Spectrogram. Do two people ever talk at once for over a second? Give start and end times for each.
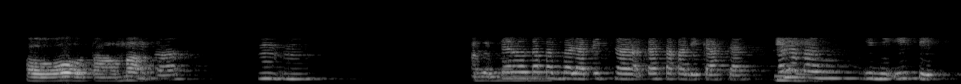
none

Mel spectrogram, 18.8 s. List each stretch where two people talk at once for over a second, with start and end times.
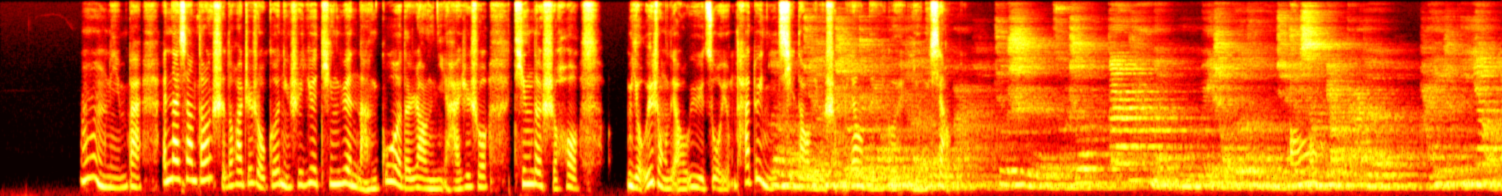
9.6-12.1

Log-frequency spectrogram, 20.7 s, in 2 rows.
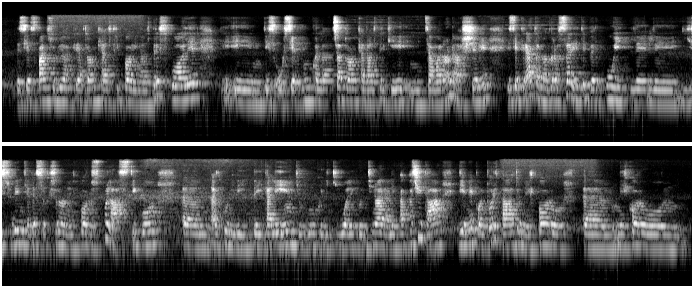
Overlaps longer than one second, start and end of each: none

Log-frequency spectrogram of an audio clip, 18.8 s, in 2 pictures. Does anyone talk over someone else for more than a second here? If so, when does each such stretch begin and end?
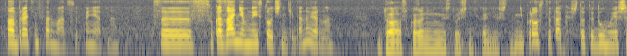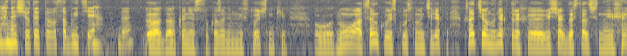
none

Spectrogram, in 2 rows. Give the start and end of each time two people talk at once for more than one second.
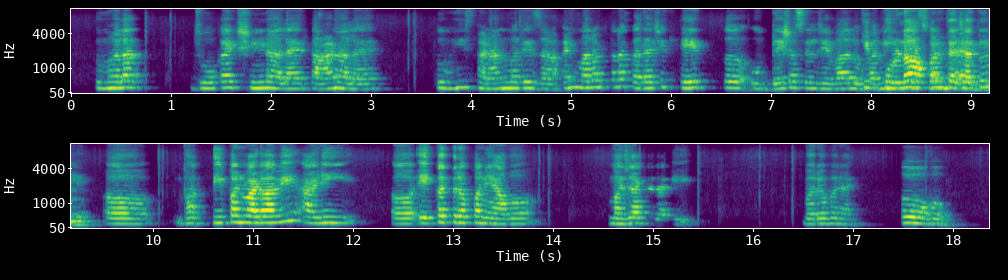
7.9-9.3

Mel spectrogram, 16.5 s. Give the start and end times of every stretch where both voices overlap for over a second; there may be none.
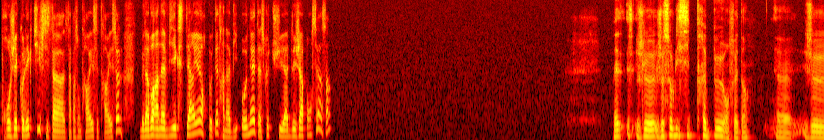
none

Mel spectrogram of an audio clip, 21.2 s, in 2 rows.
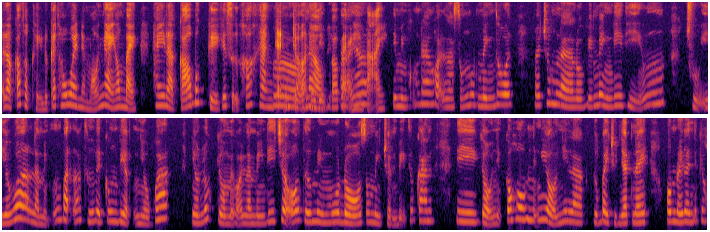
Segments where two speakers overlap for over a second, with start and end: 4.1-5.5

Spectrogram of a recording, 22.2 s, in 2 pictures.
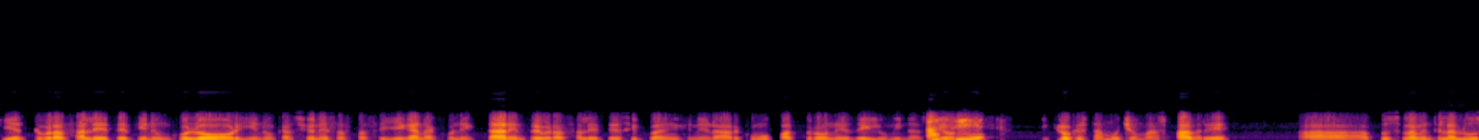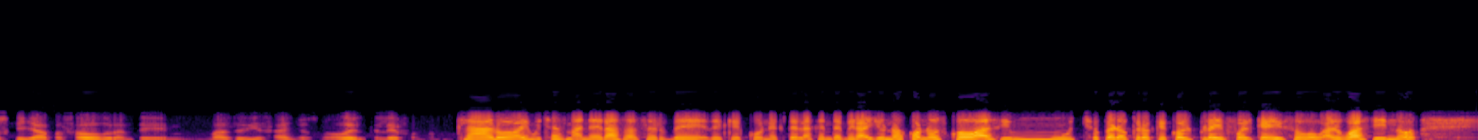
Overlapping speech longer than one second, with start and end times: none

